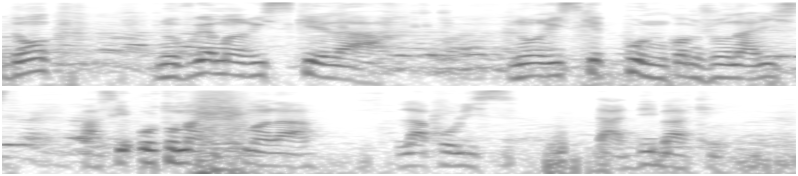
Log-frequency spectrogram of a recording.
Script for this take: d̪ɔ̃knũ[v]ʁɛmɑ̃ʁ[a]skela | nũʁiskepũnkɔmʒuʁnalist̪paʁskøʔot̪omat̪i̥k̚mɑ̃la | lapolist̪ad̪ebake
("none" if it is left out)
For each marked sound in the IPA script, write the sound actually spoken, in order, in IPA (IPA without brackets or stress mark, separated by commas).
v, i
